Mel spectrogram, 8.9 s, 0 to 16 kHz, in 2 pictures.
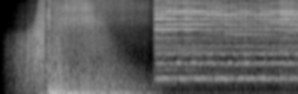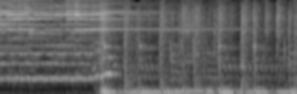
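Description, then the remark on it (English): A loud self-destruct explosion sound effect bursts out and rumbles away over about two seconds, then gives way to a steady, sustained electronic tone and finally a rhythmic musical passage with heavy bass. “This tape will self-destruct in 5 seconds.”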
